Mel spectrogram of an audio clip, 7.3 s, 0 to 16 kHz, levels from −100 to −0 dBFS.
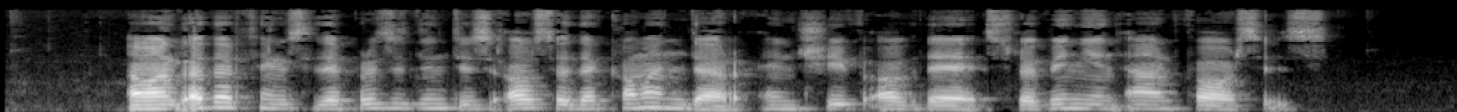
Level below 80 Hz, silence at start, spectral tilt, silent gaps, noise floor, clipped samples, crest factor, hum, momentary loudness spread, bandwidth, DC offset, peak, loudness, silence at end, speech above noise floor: -54 dBFS; 0.65 s; -5.5 dB/octave; none; -74 dBFS; under 0.1%; 22 dB; none; 15 LU; 11.5 kHz; under 0.1%; 0 dBFS; -21 LUFS; 0.65 s; 54 dB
